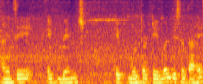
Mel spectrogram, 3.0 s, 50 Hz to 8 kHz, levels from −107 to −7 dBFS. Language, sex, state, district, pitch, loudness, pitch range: Marathi, male, Maharashtra, Nagpur, 130 Hz, -14 LUFS, 125-135 Hz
